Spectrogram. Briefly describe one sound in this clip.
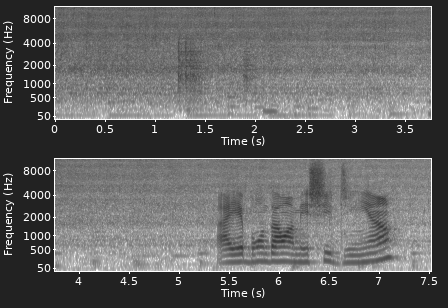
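A spatula scrapes and stirs in a pot.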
